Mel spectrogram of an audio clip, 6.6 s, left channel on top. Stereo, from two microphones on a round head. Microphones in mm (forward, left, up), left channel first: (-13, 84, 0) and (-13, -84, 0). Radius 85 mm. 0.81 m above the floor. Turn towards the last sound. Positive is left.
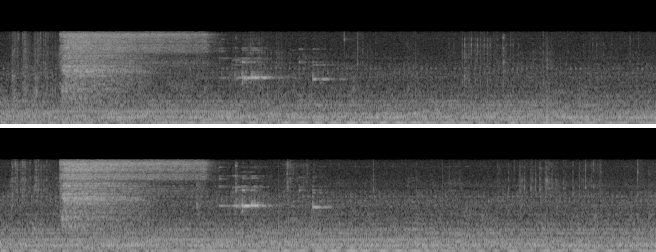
turn(degrees=-30)  # may be behind; listen again after turning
